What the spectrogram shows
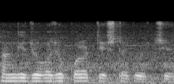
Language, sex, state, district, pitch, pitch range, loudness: Bengali, male, West Bengal, Kolkata, 155 Hz, 150-155 Hz, -13 LUFS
